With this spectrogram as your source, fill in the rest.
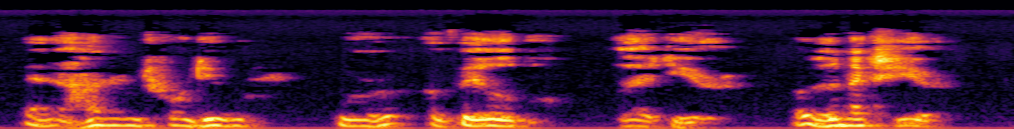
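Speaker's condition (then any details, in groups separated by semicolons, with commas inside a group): Parkinson's; attributed to Agent Orange exposure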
